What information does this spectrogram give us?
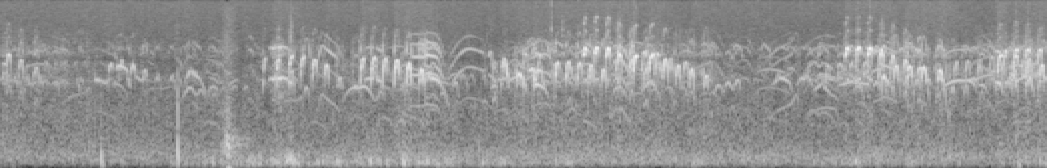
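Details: Several lesser whistling ducks whistling, from a recording used for luring: overlapping strings of high, slurred, chattering whistles building in intensity, with a few knocks early on and a low steady rumble.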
